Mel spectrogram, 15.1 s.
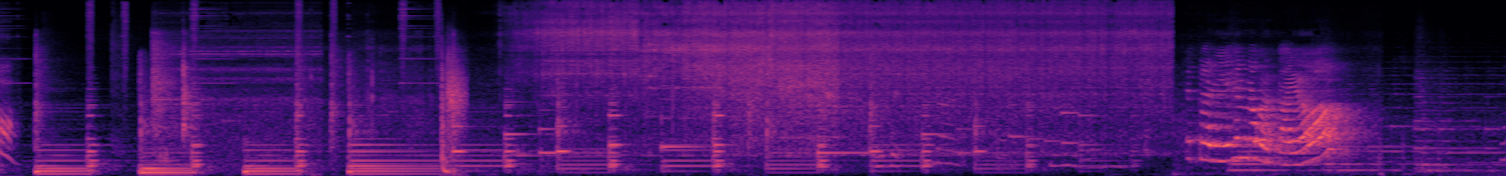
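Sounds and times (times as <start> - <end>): ham sizzling in a frying pan: 5.0 - 11.8.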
